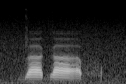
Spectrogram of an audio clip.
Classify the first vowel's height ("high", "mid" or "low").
low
